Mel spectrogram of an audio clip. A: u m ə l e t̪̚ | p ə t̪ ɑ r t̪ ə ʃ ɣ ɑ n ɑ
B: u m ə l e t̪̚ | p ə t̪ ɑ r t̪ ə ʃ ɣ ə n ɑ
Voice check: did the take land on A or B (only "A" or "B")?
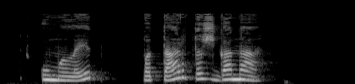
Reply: A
